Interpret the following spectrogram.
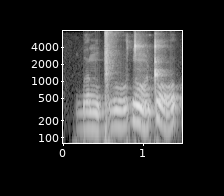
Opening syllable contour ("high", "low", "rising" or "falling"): low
